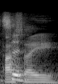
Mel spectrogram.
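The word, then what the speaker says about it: açaí: Now, I always mispronounce this. Acai? Is that how you pronounce acai. – It? Acai. Acai, that's right.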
